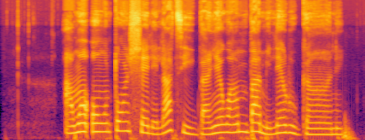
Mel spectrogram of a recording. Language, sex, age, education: Yoruba, female, 15-29, tertiary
